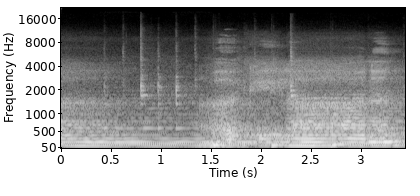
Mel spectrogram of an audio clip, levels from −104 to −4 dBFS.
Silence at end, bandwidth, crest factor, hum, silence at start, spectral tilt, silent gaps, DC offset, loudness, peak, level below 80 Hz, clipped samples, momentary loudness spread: 0 s; 10 kHz; 14 dB; 50 Hz at -35 dBFS; 0 s; -7.5 dB/octave; none; under 0.1%; -19 LUFS; -4 dBFS; -48 dBFS; under 0.1%; 9 LU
